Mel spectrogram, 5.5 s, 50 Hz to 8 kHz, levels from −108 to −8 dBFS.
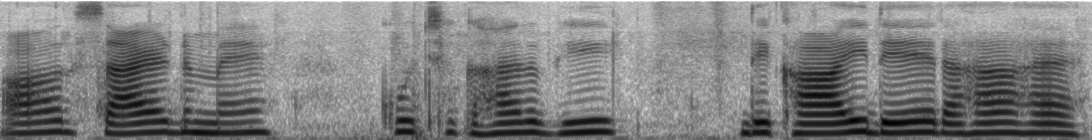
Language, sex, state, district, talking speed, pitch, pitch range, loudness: Hindi, female, Jharkhand, Palamu, 110 wpm, 210 Hz, 205-220 Hz, -18 LUFS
